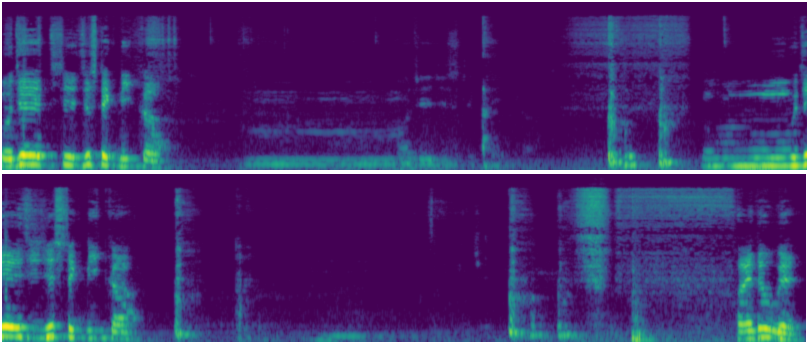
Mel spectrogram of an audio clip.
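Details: Member of a stammering self-help group, speaking during a session on voluntary stammering; stuttering.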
